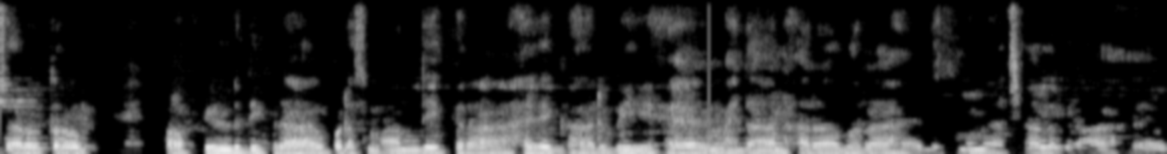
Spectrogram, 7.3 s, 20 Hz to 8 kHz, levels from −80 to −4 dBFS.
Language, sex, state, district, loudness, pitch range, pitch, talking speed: Hindi, male, Bihar, Purnia, -19 LUFS, 145-150 Hz, 150 Hz, 195 wpm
